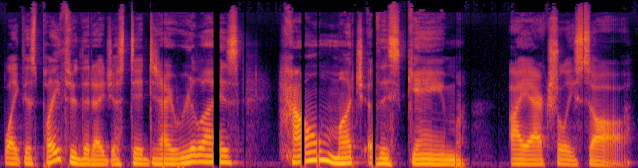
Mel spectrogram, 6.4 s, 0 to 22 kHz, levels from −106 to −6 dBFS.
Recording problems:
choppy; occasionally; 4% of the speech affected

